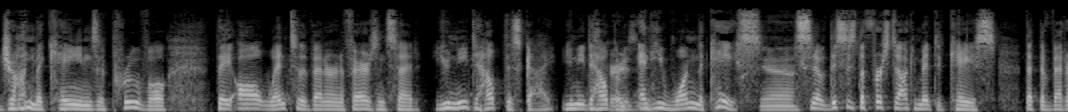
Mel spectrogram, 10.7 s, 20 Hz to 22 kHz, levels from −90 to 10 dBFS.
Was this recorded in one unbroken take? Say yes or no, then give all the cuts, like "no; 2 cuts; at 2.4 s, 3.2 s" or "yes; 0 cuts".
no; 2 cuts; at 4.2 s, 5.5 s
